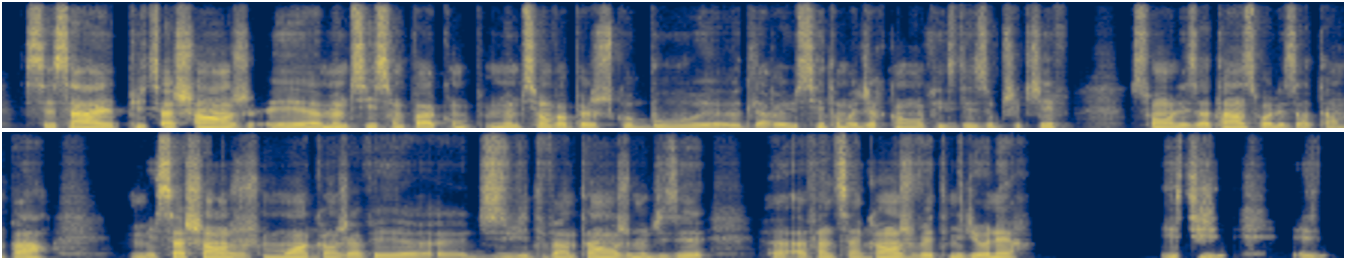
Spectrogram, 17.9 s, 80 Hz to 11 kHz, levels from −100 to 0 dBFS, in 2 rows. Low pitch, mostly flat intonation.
No: low, 115 Hz; average, 3.0 semitones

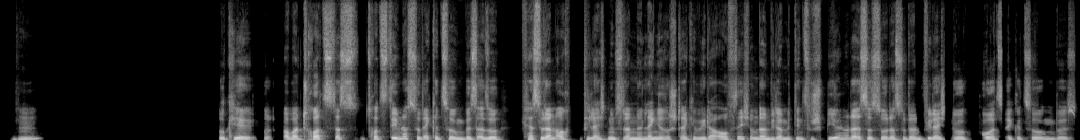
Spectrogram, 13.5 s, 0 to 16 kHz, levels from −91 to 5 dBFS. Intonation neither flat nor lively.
Yes: average, 3.0 semitones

